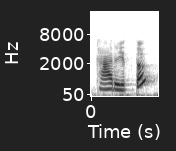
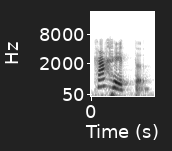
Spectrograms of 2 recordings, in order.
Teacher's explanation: eu troquei o tep pelo r forte · em posição intervocálica, o R fraco, que é representado pelo TEP, ele é um fonema distinto do R forte, que é representado por esse R grande com esse pauzinho em cima.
